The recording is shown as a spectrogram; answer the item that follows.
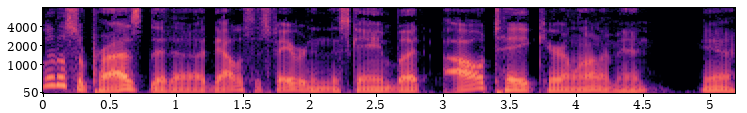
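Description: Recorded very cleanly against a silent background, with a dry, close sound and no echo, a man with a plain, everyday voice speaks at a moderate pace, at a fairly low pitch, with ordinary pitch variation. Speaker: co-host, best friend. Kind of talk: casual sports talk.

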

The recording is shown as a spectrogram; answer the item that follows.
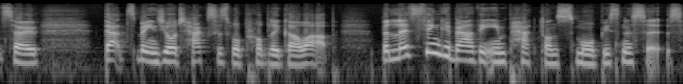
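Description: A woman speaks at a medium pitch in an Australian accent. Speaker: political candidate. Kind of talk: interview.

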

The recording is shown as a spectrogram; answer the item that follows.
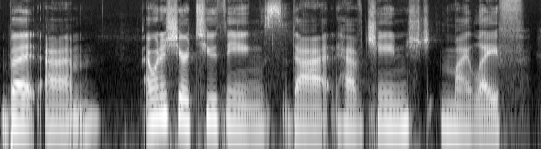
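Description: A woman at a fairly low pitch and a very slow pace, on a very clean recording with a silent background. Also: ordinary pitch variation. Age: 20s. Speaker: podcast guest in pastoral career. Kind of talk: personal testimony in casual chat.

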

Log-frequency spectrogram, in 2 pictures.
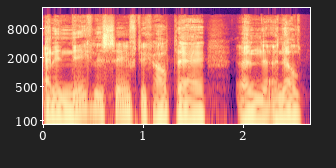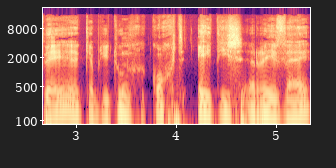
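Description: The voice moves at a very slow pace with ordinary pitch variation, very even loudness and a somewhat breathy sound, recorded very cleanly against a silent background with a dry, close sound and no echo. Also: man, medium pitch for a man. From West Flanders, Belgium. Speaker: political radio journalist. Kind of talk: casual interview.

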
